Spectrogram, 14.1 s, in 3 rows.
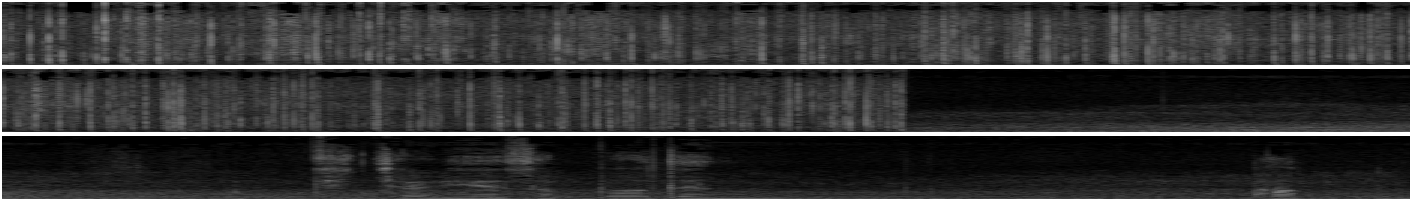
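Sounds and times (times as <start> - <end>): raindrops pattering: 0.0 - 7.7.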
